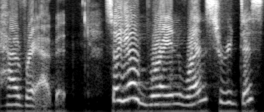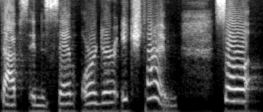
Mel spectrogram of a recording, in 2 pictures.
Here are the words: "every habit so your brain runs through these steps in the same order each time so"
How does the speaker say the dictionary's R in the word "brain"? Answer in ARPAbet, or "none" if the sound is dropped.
R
